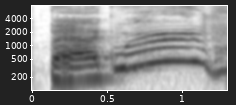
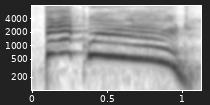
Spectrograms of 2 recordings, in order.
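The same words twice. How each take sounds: First: Gerald voice. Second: High little pig call; Piggy calling the move to Gerald, high voice. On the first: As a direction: drop down for the elephant. Gerald echoes. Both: Acted.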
